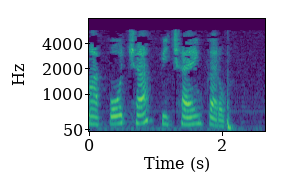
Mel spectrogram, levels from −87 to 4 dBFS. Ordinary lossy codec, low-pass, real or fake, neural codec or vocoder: MP3, 24 kbps; 7.2 kHz; real; none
